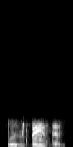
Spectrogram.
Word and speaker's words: Baysden: How do you say your last name? Baysden. Yeah.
